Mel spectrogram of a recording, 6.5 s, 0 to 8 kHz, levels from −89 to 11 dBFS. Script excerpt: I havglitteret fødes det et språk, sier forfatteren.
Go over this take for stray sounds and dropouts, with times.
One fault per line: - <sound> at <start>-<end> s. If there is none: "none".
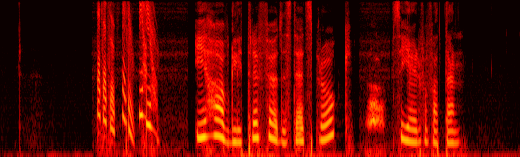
- chirp at 1.2-2.0 s
- bark at 4.6-4.8 s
